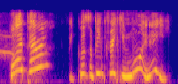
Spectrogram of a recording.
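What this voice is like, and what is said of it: Exaggerated New Zealand Maori accent. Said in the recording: “which is in New Zealand for those who didn't get my accent just then ... I actually went a bit more Maori, a bit more like a big Maori guy then when I was with my accent. It wasn't very natural.”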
